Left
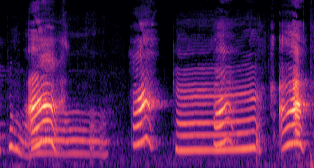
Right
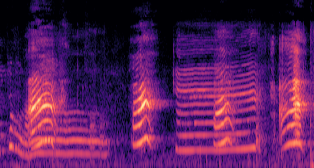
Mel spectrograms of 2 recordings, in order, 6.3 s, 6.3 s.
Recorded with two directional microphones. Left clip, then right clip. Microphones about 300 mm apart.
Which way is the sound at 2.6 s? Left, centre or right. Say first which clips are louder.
Right 3 dB; centre.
